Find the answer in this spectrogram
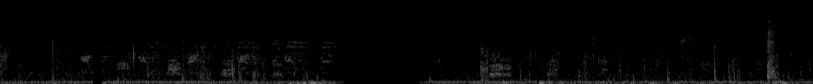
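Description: A dog making a few faint, short pitched cries over a low, steady wind rumble on the microphone. The sound drops out completely for about half a second midway.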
